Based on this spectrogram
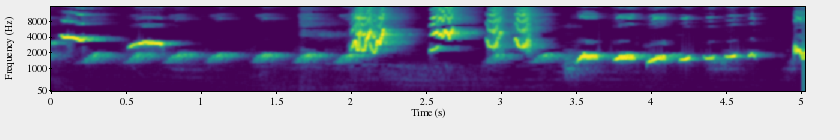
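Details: White-rumped shama song as training material to prompt a reply: a steady run of short clear whistled notes, about three a second, broken by loud buzzy, rattling high bursts, then a quick warbling string of sliding whistles.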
